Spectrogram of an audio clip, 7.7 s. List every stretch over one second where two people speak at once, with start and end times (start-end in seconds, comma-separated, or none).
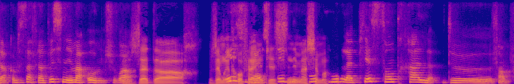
3.4-5.0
